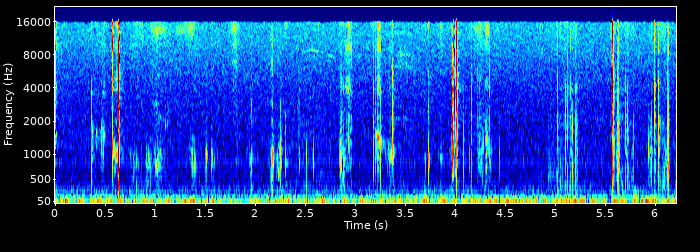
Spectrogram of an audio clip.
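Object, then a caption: Glass ink bottle with plastic screw cap. Fingertips twist the black plastic screw cap of a small glass ink bottle, partly filled with dark blue Iroshizuku tsuki-yo ink, open and closed right next to the recorder. Short, dry scraping and clicking cap sounds with bright edges come and go over a steady low hum.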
